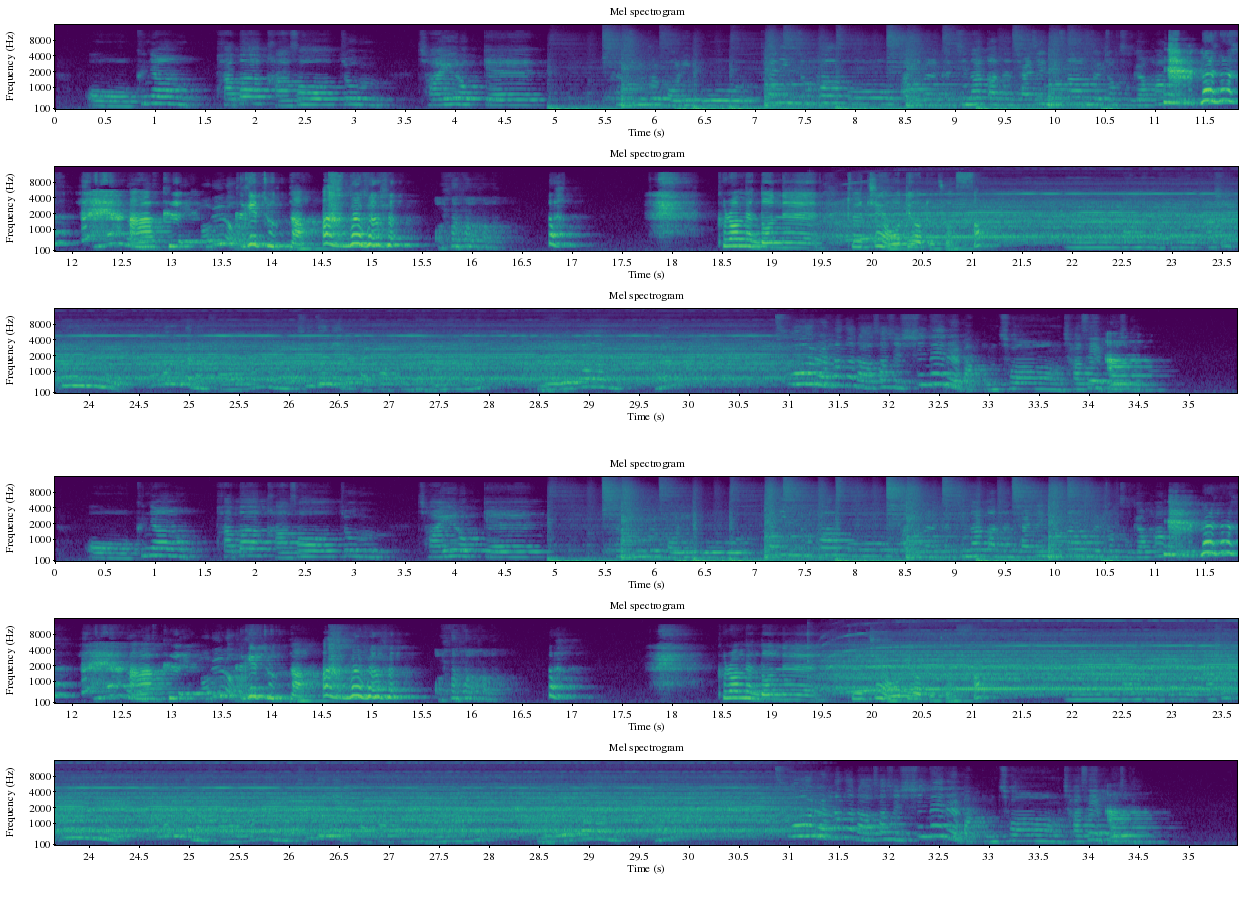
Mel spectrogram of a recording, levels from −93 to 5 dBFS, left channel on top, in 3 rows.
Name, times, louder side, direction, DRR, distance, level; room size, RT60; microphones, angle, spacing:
voice 1, 0.3-1.3 1.6-3.3 3.6-4.8 5.6-11.3 12.2-13.8 15.6-16.3 21.9-28.0 28.5-29.3 29.7-30.0 30.9-34.6, left 1 dB, 5° right, 3 dB, 7.1 m, -35 dB
sound 1, 4.9-10.6, right 1 dB, 35° right, 1.3 m, -31 dB
voice 2, 11.1-13.1 13.6-15.3 16.8-16.9 17.8-21.2 28.5-28.6 34.2-34.6, left 3 dB, 85° left, 7 dB, 2.8 m, -25 dB
Domestic sounds home sounds, 19.4-31.5, right 3 dB, 60° right, 4.3 m, -32 dB
29.0 x 14.5 x 6.3 m, 0.65 s
head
